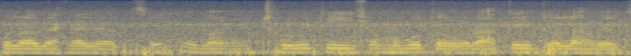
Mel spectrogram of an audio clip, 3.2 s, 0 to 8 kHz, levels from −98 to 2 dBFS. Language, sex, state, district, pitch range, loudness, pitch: Bengali, male, West Bengal, North 24 Parganas, 135-150 Hz, -16 LUFS, 145 Hz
